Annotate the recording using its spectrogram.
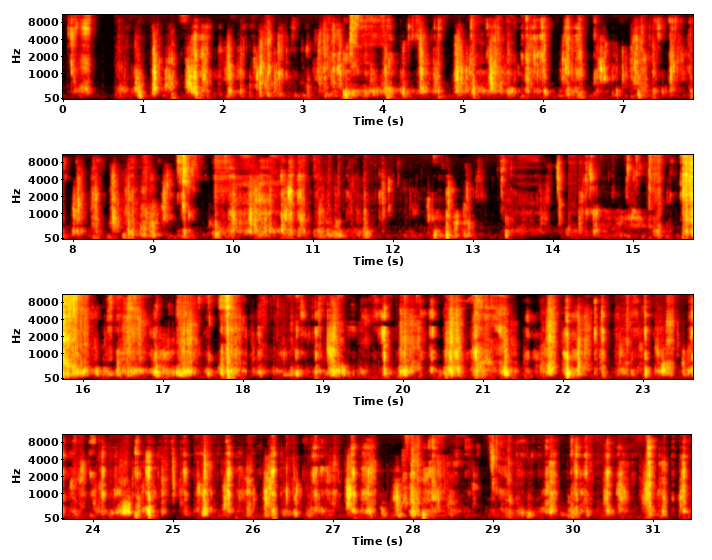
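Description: Close-miked eating sounds of one person chewing and crunching food, a continuous irregular run of wet chews and crisp crunches, loudest about halfway through.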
